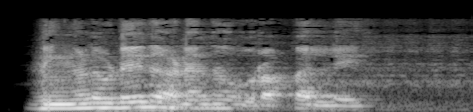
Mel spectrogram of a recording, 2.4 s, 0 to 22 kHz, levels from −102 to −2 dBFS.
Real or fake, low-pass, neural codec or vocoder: real; 10.8 kHz; none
